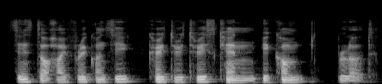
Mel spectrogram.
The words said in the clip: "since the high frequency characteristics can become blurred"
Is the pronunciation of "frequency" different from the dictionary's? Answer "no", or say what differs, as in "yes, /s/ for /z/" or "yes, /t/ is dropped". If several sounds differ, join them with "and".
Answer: no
